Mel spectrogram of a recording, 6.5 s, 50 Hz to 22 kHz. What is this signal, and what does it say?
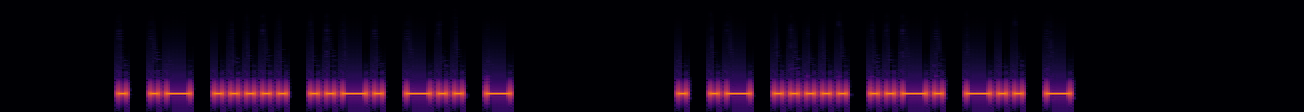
Morse code, heard as a keyed tone, about 30 wpm, 700 Hz. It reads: EA5FDT EA5FDT
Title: DXCC-100 Call Signs - 6 Characters - Repeated 2x - 30wpm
